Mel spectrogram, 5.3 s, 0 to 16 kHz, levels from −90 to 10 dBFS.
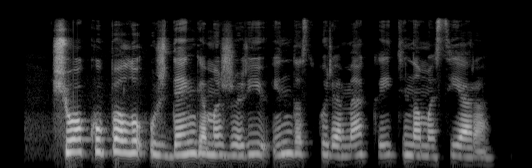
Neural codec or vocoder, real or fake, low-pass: none; real; 10.8 kHz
